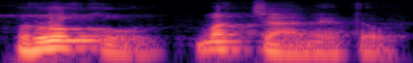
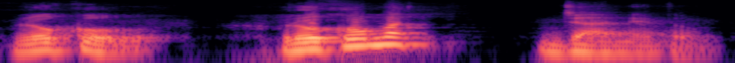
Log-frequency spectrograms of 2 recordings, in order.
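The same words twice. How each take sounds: First: "रोको" set apart as its own command, "मत जाने दो" following; pause after रोको. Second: Group "रोको मत" together, then drop on "जाने दो"; pause after मत. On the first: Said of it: "modulation हो, जैसे". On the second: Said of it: "और इसी सेंटेंस को". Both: Shown as a demonstration.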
